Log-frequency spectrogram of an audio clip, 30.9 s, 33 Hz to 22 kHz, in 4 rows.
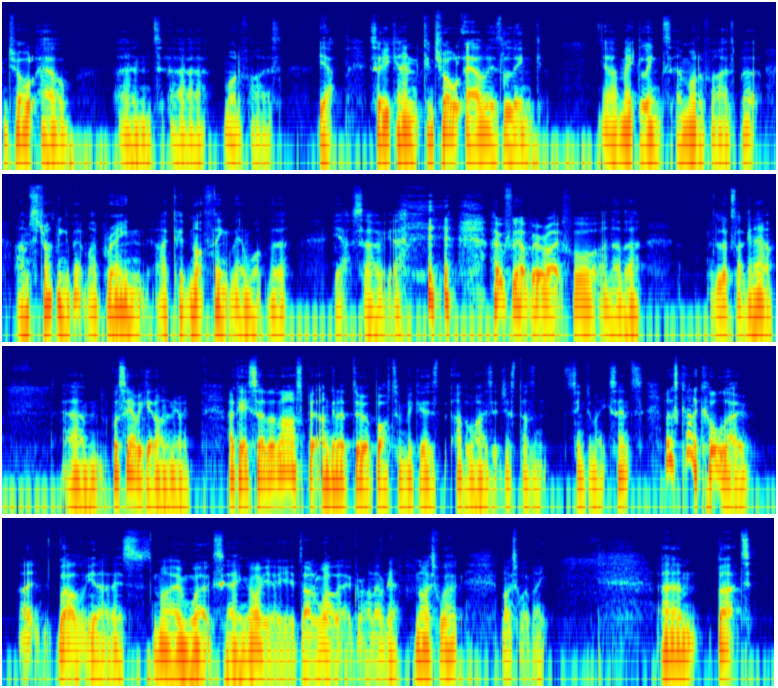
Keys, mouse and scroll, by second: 2.6-4.5 middle drag, 4.5 ctrl+l, 7.4-13.9 middle drag, 14.3-15.7 middle drag, 15.7 Tab, 15.9 click, 16.2 Tab, 16.5 click, 16.8-19.3 middle drag, 19.3 scroll down 2, 19.8-28.3 middle drag, 28.3 scroll up 2, 28.7 Tab, 29.0-30.9 middle drag.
